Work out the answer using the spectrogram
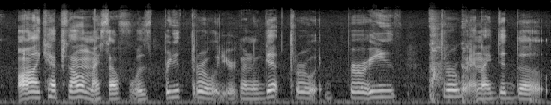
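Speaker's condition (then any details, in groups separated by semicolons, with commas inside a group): Cerebral palsy; sounds out of breath after therapy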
